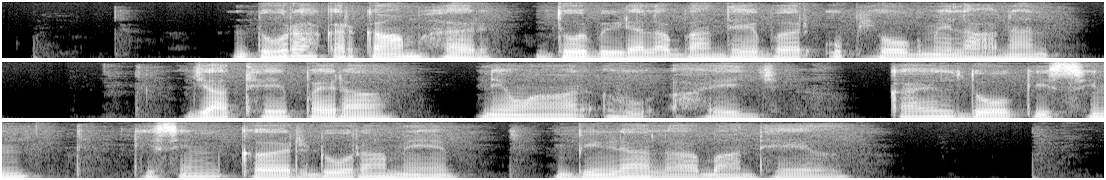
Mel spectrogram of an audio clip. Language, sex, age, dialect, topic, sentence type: Chhattisgarhi, male, 56-60, Northern/Bhandar, agriculture, statement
